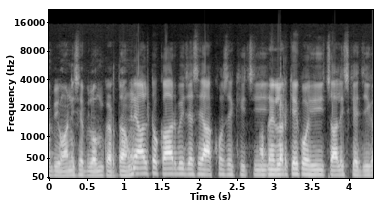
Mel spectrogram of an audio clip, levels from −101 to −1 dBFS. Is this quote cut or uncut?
cut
